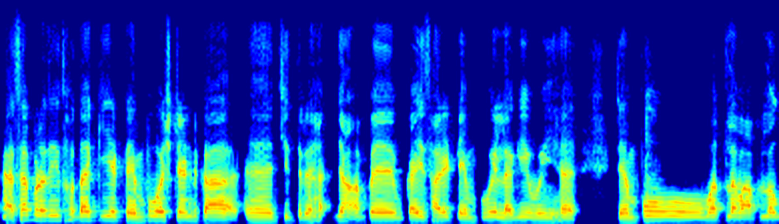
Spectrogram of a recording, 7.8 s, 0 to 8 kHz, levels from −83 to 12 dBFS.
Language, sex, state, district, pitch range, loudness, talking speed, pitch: Hindi, male, Bihar, Gopalganj, 140-155 Hz, -16 LUFS, 185 wpm, 150 Hz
